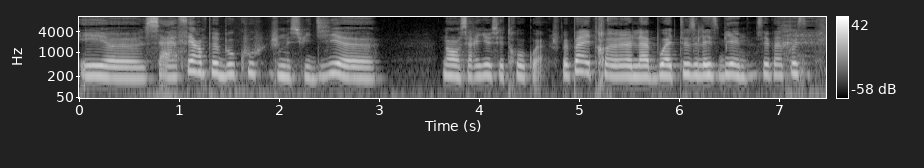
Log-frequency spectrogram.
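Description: A woman's fairly high voice at a moderate pace with ordinary pitch variation, in a very clean recording with a silent background. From Paris, France. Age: 30s. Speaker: podcast guest sharing personal story. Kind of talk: testimony. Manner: hesitant, with fillers.

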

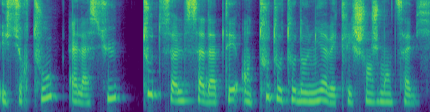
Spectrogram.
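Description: A woman's tone is dark and mellow, and her intonation is lively. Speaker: podcast host and entrepreneur. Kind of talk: solo podcast monologue. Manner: halting. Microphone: new microphone.

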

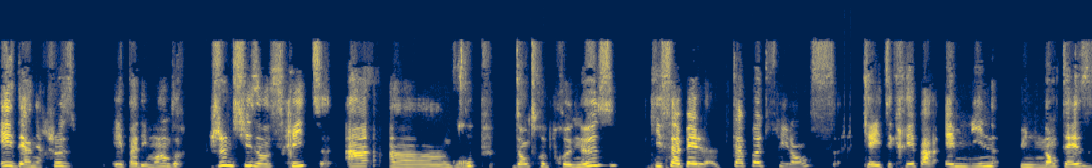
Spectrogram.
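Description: With long, frequent pauses, a woman speaks at a fairly slow pace in a high pitch with lively intonation. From France. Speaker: freelance graphic designer and community manager. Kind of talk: casual interview.

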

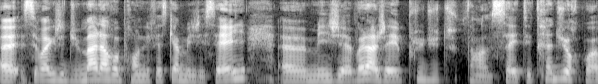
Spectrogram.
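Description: In a plain, everyday voice, a woman speaks at a moderate pace in a medium pitch with fairly even intonation and big swings in loudness. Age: 30s. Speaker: influencer and fashion entrepreneur. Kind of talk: interview.

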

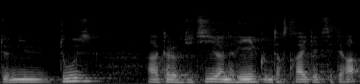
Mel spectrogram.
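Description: Over noticeable background noise and audible room echo, a man speaks at a fairly slow pace with a medium pitch and fairly even intonation. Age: 30s. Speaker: civil servant working on esports projects. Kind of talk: interview. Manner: halting.

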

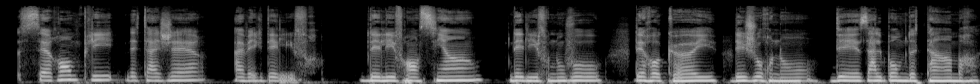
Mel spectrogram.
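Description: A woman with a Persian accent speaks very slowly in a fairly low, somewhat breathy voice with monotone, flat intonation, on a very clean recording with a silent background. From northern Iran. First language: Persian (speaking French). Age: 30s. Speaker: interviewee sharing life story. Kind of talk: personal testimony.

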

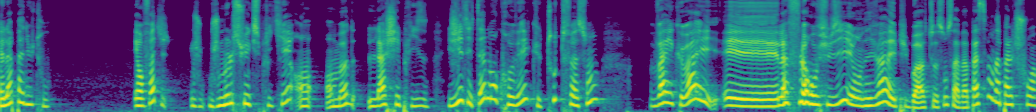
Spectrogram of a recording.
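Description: A woman speaks in a high voice with very wide pitch swings, leaving long, frequent pauses. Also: moderate pace. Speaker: TV journalist and news editor. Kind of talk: interview conversation.

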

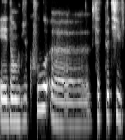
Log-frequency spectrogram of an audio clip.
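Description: A woman talks with a very deep, low pitch. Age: 30s. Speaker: single mother giving coaching testimony. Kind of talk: interview testimony. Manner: halting.

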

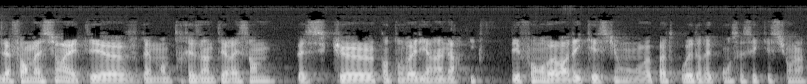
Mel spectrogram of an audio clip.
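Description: At a fairly quick pace, a man speaks with a medium pitch in a monotone, flat intonation. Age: 20s. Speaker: logistics manager. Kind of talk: interview. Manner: hesitant, many fillers.

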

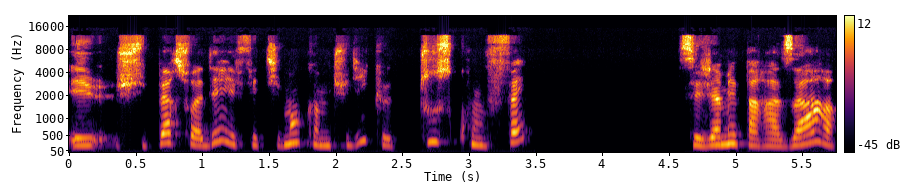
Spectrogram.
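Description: Against a quiet background, a woman speaks fairly slowly in a somewhat breathy, fairly high voice with lively intonation and long, frequent pauses. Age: 40s. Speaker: life coach and entrepreneur. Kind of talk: interview.

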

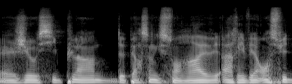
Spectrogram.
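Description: This is a man's voice. Its pitch is very deep and low. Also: very clean recording, silent background. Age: 30s. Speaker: startup co-founder. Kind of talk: casual interview. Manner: hesitant with fillers.

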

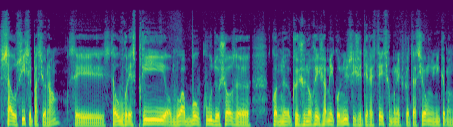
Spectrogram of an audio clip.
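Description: Against a quiet background, a man with a very deep, low pitch and a dark, mellow tone speaks with ordinary pitch variation. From southwest France, Haute-Garonne near Toulouse. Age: 50s. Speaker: farmer. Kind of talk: interview. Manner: hesitant with frequent fillers.

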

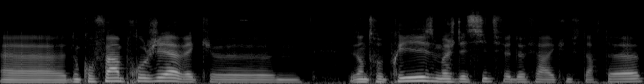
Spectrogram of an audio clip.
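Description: The recording is very clean, with a silent background. A man speaks at a very slow pace with ordinary pitch variation. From southern France, rural Drôme. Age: 30s. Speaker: tech product manager. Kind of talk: interview.

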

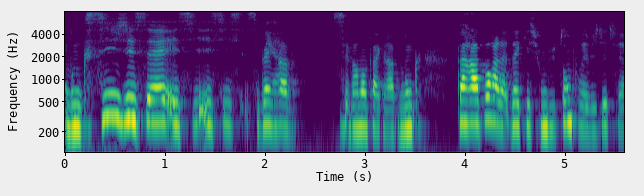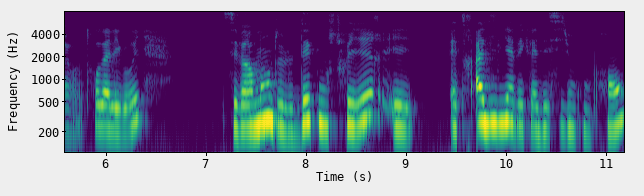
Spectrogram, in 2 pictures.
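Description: A woman talks at a moderate pace with fairly even intonation and a fairly high pitch, in a plain, everyday voice. The recording is very clean, with a silent background. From Paris, France. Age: 20s. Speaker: entrepreneur and sexologist. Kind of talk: interview conversation. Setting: at home.

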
